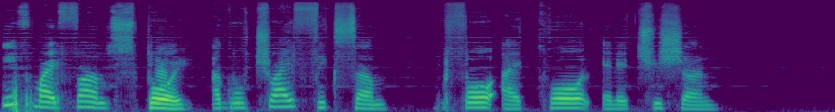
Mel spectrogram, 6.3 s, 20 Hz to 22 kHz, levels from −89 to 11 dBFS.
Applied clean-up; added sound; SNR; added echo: neural mask model DeepFilterNet 3.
